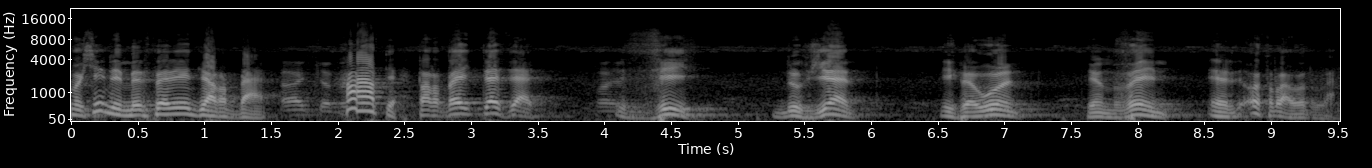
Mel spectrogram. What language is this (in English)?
Arabic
